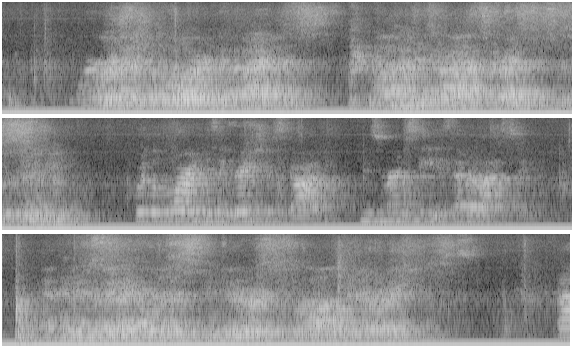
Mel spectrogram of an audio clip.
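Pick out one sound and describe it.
A congregation recites together in a low murmur.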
